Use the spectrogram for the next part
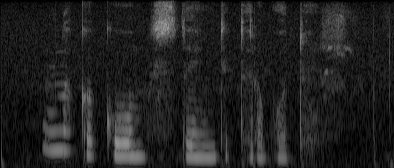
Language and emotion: Russian, sad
